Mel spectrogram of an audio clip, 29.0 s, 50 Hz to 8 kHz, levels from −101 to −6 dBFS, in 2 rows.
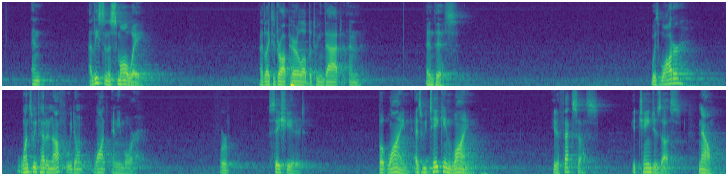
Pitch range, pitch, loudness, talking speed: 100-130 Hz, 115 Hz, -28 LUFS, 95 wpm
